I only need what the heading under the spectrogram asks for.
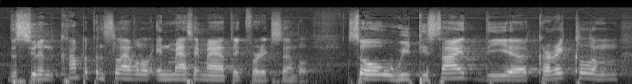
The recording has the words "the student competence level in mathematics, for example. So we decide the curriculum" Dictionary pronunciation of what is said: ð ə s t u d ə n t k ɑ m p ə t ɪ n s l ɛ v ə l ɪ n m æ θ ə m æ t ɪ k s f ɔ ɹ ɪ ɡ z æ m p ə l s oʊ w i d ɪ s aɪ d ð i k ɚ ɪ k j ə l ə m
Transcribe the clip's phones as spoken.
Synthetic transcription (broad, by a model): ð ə s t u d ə n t k ɑ m p ə t ɪ n s l ɛ v ə l ɪ n m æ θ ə m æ t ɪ k f ɔ ɹ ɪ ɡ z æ m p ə l s oʊ w i d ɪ s aɪ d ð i k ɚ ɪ k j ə l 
